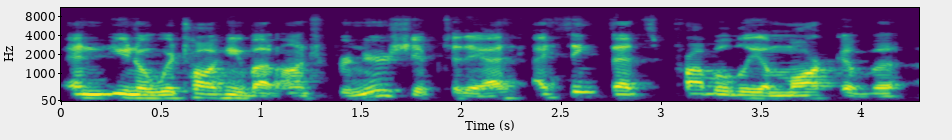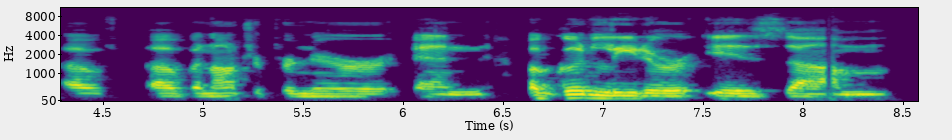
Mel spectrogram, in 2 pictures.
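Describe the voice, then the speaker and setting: A man's voice: fairly low pitch, steady tone, moderate pace, few pauses, a bit bright. A middle-aged man from Louisiana with a Cajun accent, a guest chatting casually, rambling and repeating his words. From Louisiana, USA. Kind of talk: casual interview talk. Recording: dull lo-fi sound.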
